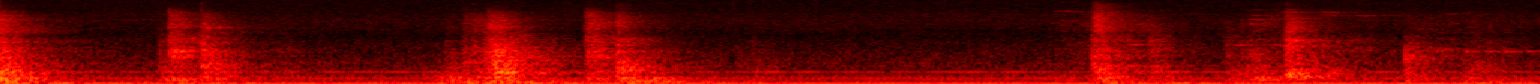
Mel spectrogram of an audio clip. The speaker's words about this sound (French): Il entend Yves descendre les escaliers. Alexandre ferme la porte à clé.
